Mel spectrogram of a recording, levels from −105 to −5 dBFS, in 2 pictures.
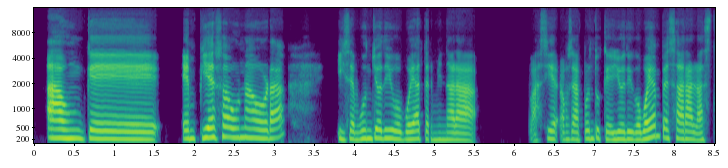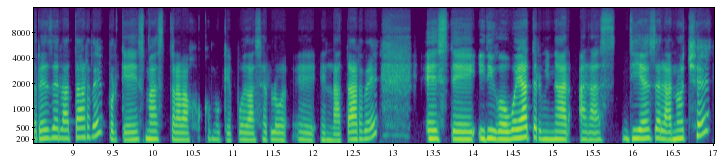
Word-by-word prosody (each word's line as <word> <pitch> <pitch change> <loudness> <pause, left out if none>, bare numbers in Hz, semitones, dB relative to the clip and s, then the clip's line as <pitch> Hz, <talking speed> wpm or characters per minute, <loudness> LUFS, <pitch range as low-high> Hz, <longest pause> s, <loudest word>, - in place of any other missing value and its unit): aunque 210 -4 +4 0.2
empiezo 235 +4 +2
a 255 - +3
una 245 -1 +1
hora 225 +7 +1 0.6
y 205 -3 -4
según 210 +3 -1
yo 230 -1 +1
digo, 220 -3 0
voy 195 +1 0
a 210 - +1
terminar 185 -1 -3
a 175 -1 +2 0.7
así, 215 -1 -5
o 190 0 -6
sea, 195 -2 -1
pon 215 +3 -4
tú 230 -1 -5
que 190 -1 -3
yo 200 0 0
digo: 195 -1 -1
"Voy 215 +3 +4
a - - +2
empezar 230 -6 -1
a 200 - +3
las 180 0 -4
3 215 +2 -3
de 245 - 0
la 225 0 -1
tarde", 255 - -2
porque 190 -2 -4
es 205 +2 -8
más 205 -2 0
trabajo 185 -2 -2
como 200 -2 -12
que 180 -1 -10
puedo 185 0 -5
hacerlo, 185 0 -5
e 185 -3 -8
en 180 -2 -7
la 165 0 -2
tarde, 205 - 0 0.6
este, 205 -2 +1
y 215 - 0
digo: 205 -3 +3
"Voy 230 +2 +4
a 255 - +8
terminar 205 -5 0
a 200 - -2
las 190 0 -6
10 225 +1 0
de 230 - +1
la 195 -2 +1
noche. 225 - 0
205 Hz, 190 wpm, -24 LUFS, 195-225 Hz, 0.7 s, a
